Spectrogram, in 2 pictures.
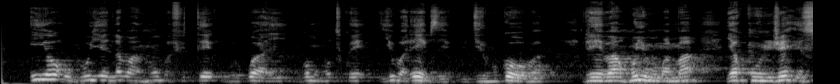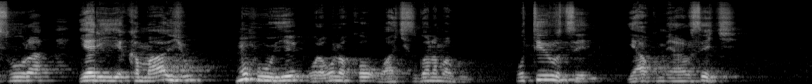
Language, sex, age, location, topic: Kinyarwanda, male, 25-35, Huye, health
